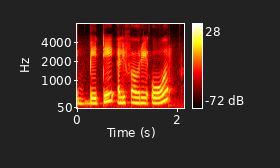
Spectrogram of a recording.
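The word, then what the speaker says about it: بیٹے: आगे है बच्चों शाबाश बेटे और खुशहत बनो, शीन अलिफ शाह बे अलिफ बा शीन शाबाश, बे ये टे बड़ी ये टे बेटे अलिफ और और, हे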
